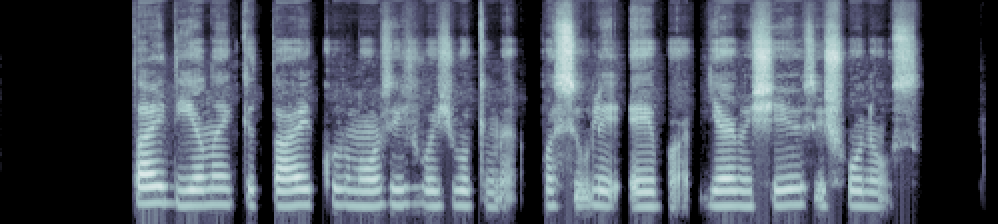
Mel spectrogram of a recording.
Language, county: Lithuanian, Marijampolė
